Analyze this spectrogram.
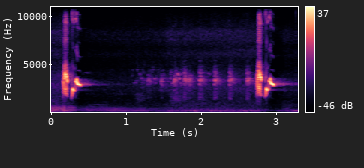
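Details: Sooty-headed bulbul giving a calling note meant to draw a rival into answering; two loud bright notes with falling tails open and close the sequence, linked by a run of soft quick chips over low background rumble.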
